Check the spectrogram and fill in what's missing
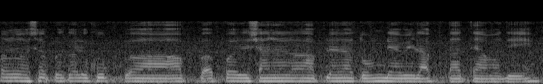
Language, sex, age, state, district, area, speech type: Marathi, male, 45-60, Maharashtra, Yavatmal, urban, spontaneous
